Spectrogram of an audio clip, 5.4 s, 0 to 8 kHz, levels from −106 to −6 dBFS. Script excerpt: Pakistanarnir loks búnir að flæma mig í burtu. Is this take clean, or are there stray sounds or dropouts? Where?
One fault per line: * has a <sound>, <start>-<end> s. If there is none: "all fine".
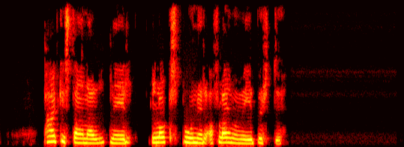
all fine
